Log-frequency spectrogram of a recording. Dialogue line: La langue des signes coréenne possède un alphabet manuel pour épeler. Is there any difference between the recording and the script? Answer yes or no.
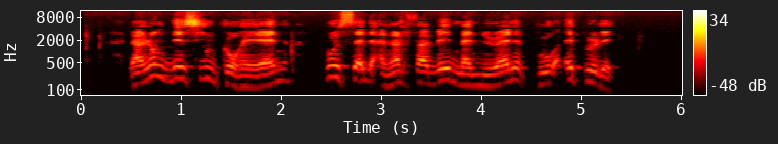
no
